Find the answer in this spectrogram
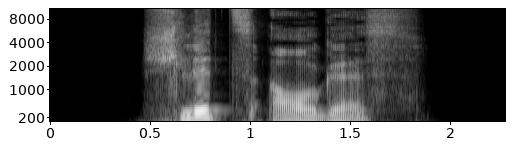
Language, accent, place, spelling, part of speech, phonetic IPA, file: German, Germany, Berlin, Schlitzauges, noun, [ˈʃlɪt͡sˌʔaʊ̯ɡəs], De-Schlitzauges.ogg
- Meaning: genitive singular of Schlitzauge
